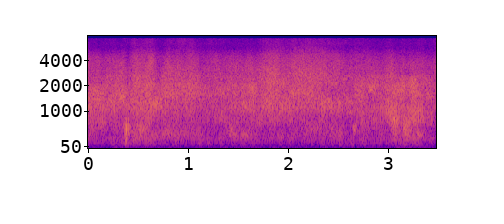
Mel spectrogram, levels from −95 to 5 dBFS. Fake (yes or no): yes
